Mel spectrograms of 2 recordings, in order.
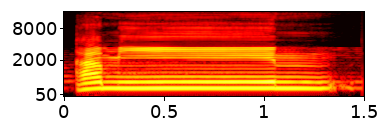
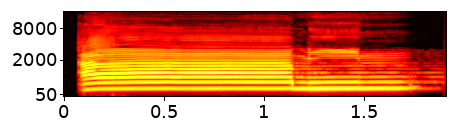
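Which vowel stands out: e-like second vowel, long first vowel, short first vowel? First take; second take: short first; long first. First: The first vowel is short, the second a clear i. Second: The first vowel is long, the second a clear i. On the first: "Hamzanya dibaca pendek" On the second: "Mimnya tidak tasdid, hamzanya panjang"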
